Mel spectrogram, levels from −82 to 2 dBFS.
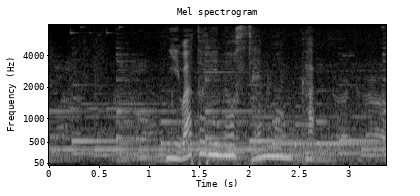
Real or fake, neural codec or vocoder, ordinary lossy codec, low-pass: real; none; none; none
